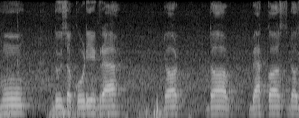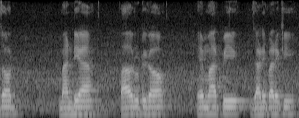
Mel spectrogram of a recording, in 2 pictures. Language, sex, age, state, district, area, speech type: Odia, male, 18-30, Odisha, Nayagarh, rural, read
